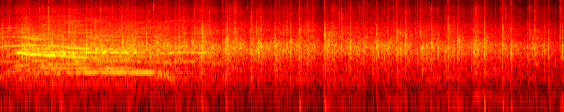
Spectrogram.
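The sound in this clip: Loud audience applause and cheering at a startup pitch contest, bursting in at full strength and then continuing as a dense, steady clatter of clapping that eases slightly toward the end.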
